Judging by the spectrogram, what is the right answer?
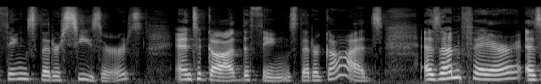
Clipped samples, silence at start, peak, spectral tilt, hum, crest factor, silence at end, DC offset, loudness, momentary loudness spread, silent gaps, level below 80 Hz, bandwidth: under 0.1%; 0 s; -4 dBFS; -2.5 dB/octave; none; 16 dB; 0 s; under 0.1%; -18 LUFS; 12 LU; none; -58 dBFS; 16 kHz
